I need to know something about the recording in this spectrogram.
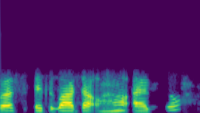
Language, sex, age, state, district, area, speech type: Maithili, female, 18-30, Bihar, Saharsa, rural, conversation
